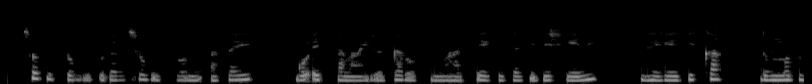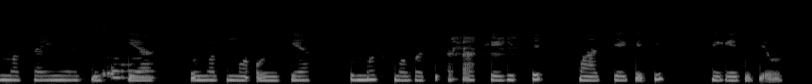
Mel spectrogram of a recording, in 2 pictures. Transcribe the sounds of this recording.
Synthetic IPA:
sɔɡɪt̪ːɔɡʊkʼʊɾɐjsɔɡɪt̪ʰːoːnɪɐsɐj | ɡɔʔɛt̪ːɐnaːjɔ̰d̪ɐɾɔpːɛmaːt̪ːɪjɐɡeːt̪ɐɡɪd̪ɪʃiːn | hɛɡe̞ːt̪ɪkːɐ | d̪ʊmːɐt̪ʊmːɐsɐjnɪjad̪ɪst̪ːɪjaː | d̪̥ʊmːɐd̪ʊmːɐʔɔjɡ̪ɪjaː | d̪̥ʊmːɐt̪ʊmːɐbɐt̪ːɪʔɐsaːkʰeːhɪpːɛ | maːt̪ːɪjɐɡeːt̪ɪ | hɛɡe̞ːt̪ɪd̪ɛ̰ʔo̞̰ːs

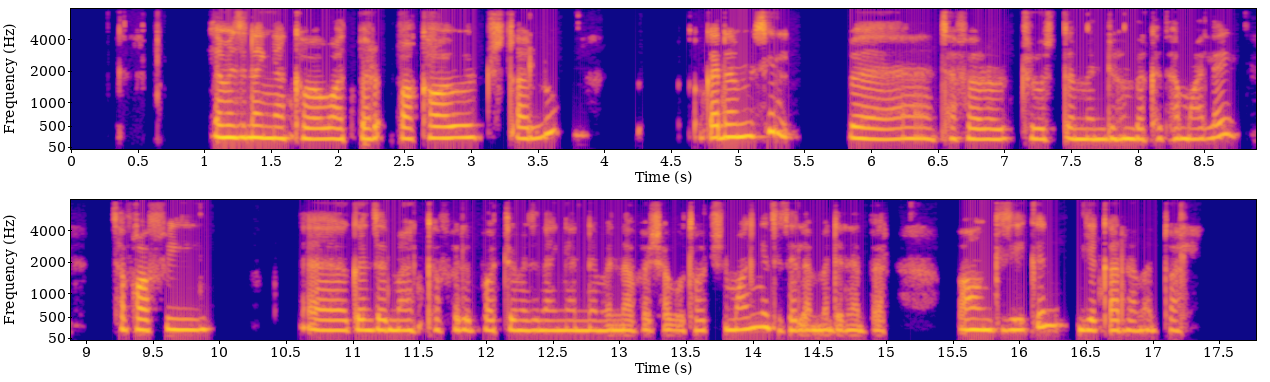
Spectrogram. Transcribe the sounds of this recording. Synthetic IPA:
jɛməzənaɲːakʰːaβat̪bəakːaβaβiwo̞t͡ʃːʊ̥st̪ʼalːu | kʼəd̪əmːisil | bəsʰəfəɾot͡ʃːwʊst̪ʼɨmɨnd̪iɦunbəkʰət̪ʰəmalaj | sʰəfafi | ɡənzəβmjakʰːəfəlɨbːat͡ʃːɛwjɛməzənaɲːanːəmɨnːafəʃabo̞t̪ʰawo̞t͡ʃːɪnmaɡɲɛt̪jɛt̪ʰələmːəd̪ənəbːəɾ | bahunɡize̞ɡɨnjɛkʼərːəmət̪ʼːwal

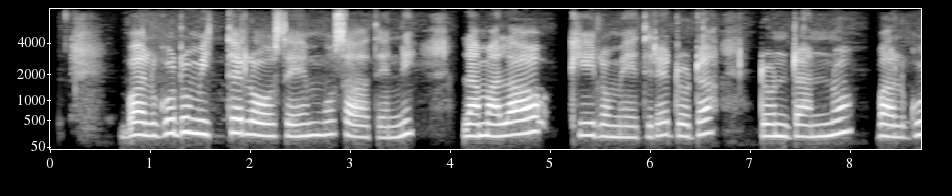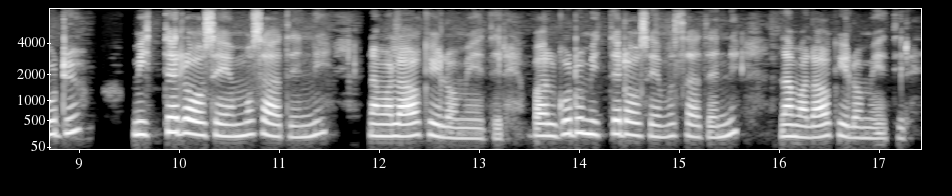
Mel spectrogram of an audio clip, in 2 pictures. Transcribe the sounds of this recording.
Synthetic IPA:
bɐlɡʊd̪ʊmɪt̪ːɛloːseːmːɔsaːt̪ɛnːɪ | lɐmɐlaːw | kʰiːlɔmeːt̪ɪɾɛd̪ɔd̪ɐ | d̪̥ɔnd̪ɐnːɔ | bɐlɡʊd̪ | mɪt̪ːɛlo̞ːseːmːɔsaːt̪ɛnːɪ | lɐmɐlaːwkilome̞ːt̪ɪɾɛbɐlɡʊd̪ʊmɪt̪ːɛlo̞ːseːmːʊsaːt̪ɛnːɪ | lɐmɐlaːwkilɔmḛːt̪ɪɾɛ̥

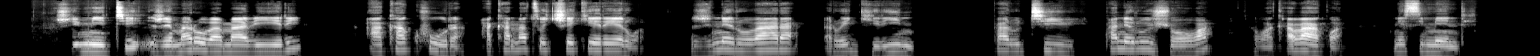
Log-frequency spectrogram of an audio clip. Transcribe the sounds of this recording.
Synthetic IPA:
ʐ̥imitʰiʐe̞maɾuʋamaʋiri | akʰakʰuɾaːkʰanat͡so̞t͡ʃe̞kʰe̞ɾe̞rwa | ʐine̞ɾuʋaɾa | rwe̞ɡʱiriːni | paɾutʰiʋi | pane̞ɾuʒo̞wa | rwakʰa̰ʋakwa̰ | ne̞sime̞ːnde̥

